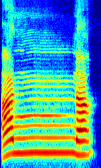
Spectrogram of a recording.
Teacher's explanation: তাসদিদ ওয়ালা অক্ষর দুবার উচ্চারণ হবে, একবার আগের অক্ষরের সাথে একবার একা একা · নুনের উপরে যখন তাসদিদ আসবে আর মিমের উপরে যখন তাসদিদ আসবে, একালি পরিমাণ গুণনা করে পড়তে হবে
